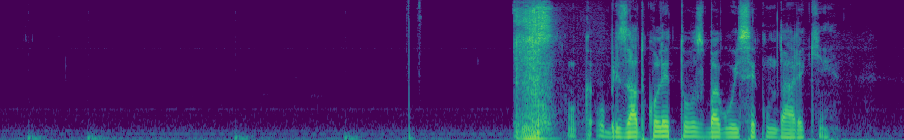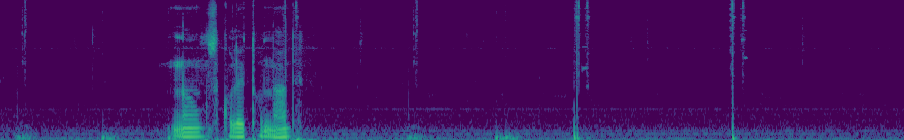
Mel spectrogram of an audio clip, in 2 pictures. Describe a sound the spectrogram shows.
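Soft interface clicks sound now and then as menu options change.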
